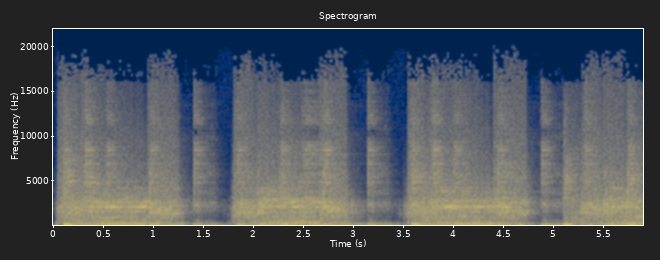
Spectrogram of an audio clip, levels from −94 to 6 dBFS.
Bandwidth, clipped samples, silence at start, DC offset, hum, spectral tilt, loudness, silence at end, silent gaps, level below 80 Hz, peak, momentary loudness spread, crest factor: 20 kHz; under 0.1%; 0 s; under 0.1%; none; -3.5 dB/octave; -18 LUFS; 0 s; none; -32 dBFS; -2 dBFS; 9 LU; 16 dB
